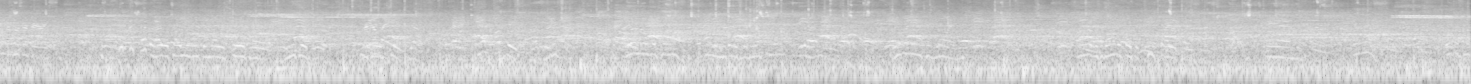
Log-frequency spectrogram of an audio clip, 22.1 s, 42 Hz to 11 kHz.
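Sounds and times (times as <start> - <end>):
shoe squeaks: 0.0 - 14.1, 14.9 - 22.0
chatter of many voices: 0.0 - 22.0.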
